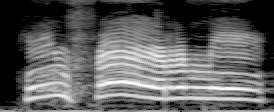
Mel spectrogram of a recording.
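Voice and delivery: loud, high, drawn-out cat voice; echoing cat. A narrator's reading. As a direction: wail the fox's last word back loudly. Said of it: "ripeté il gatto". (gatto che fa eco, forte e strascicato)

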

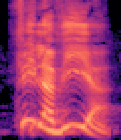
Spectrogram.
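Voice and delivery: put-on high, sharp little-girl shoo; shooing away. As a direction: chase the bird off. Alice shoos the pigeon. (Alice scaccia il piccione)

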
